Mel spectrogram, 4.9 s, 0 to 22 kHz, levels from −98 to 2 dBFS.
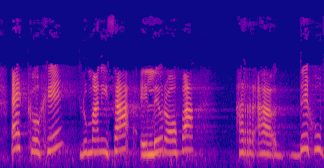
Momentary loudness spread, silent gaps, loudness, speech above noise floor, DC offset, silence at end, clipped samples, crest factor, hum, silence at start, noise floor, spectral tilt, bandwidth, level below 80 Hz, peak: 12 LU; none; -33 LUFS; 30 dB; under 0.1%; 0 s; under 0.1%; 22 dB; none; 0 s; -65 dBFS; -4 dB/octave; 15.5 kHz; -80 dBFS; -12 dBFS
